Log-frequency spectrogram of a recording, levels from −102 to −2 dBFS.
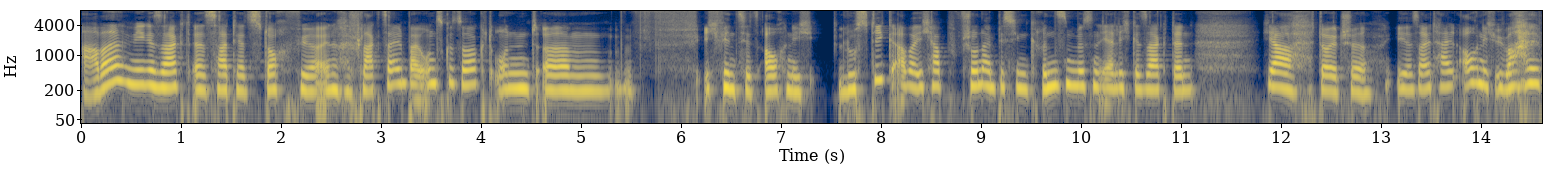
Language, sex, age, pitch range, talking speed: German, female, 20-39, 185-215 Hz, 170 wpm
